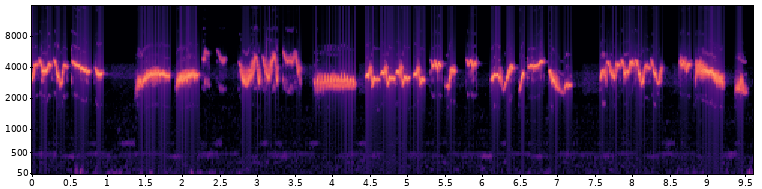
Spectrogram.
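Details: Eurasian skylark song, an unbroken, fast-changing stream of high warbles, buzzy trills and short whistled notes with only tiny gaps between phrases; background otherwise silent.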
